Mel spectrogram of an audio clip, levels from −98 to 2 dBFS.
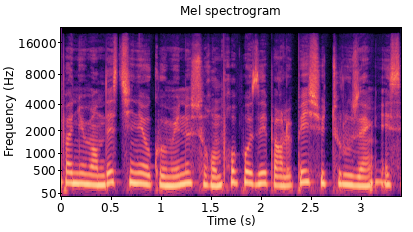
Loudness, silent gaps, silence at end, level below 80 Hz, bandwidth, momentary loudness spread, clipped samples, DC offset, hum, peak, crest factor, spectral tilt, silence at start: -14 LUFS; none; 0 s; -54 dBFS; 18.5 kHz; 3 LU; under 0.1%; under 0.1%; none; -4 dBFS; 10 dB; -5 dB/octave; 0 s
